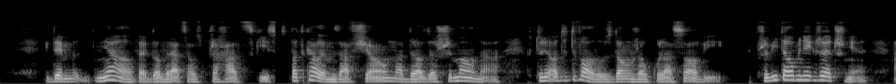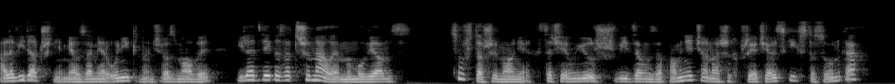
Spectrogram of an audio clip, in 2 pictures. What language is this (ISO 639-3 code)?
pol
